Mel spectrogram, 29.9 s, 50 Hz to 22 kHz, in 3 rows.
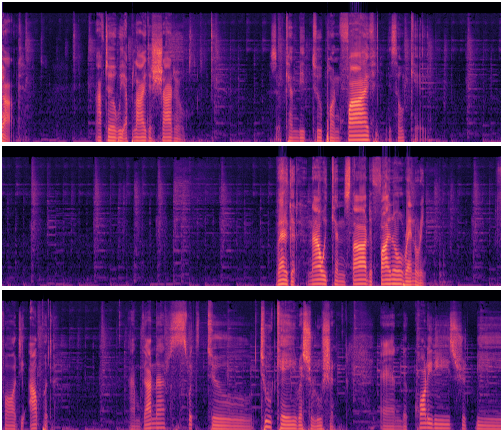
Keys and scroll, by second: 0.7 3, 1.4 Return, 3.1 Return, 3.2-4.7 typing, 6.2-7.1 typing.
